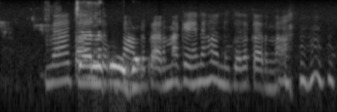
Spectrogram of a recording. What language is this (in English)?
Punjabi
